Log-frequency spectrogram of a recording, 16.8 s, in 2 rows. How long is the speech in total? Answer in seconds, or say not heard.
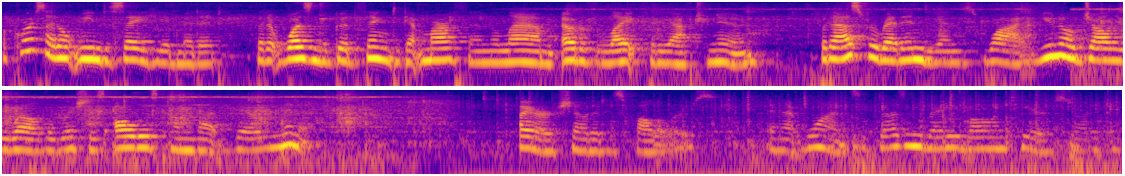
15 s.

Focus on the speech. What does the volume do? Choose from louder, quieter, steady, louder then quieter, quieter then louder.
quieter.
